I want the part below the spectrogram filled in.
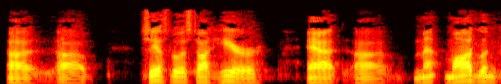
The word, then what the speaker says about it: Magdalen: It is spelled Magdalen, is the way we would say it, but the British pronounce it Magdalen.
